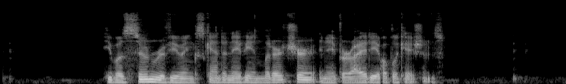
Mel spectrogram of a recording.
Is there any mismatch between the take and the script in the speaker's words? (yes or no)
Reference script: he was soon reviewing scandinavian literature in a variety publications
no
